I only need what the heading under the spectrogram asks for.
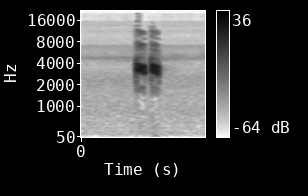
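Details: One quick, harsh double chirp from a sooty-headed bulbul chick, two buzzy notes in rapid succession, then quiet.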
